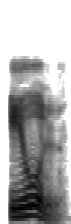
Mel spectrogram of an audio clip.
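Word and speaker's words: Öl: And the last example which is oil in English will be pronounced as aol.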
